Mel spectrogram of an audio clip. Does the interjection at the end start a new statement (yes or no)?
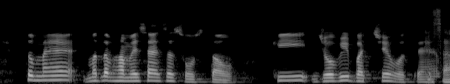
no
